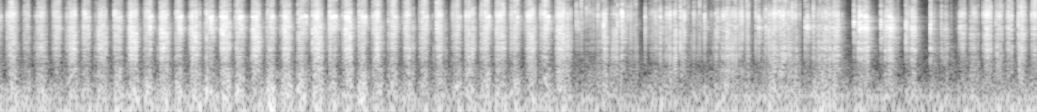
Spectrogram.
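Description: Long nails scratch and tap a small, hollow, gold-tone textured metal lighter. The result is a fast, steady run of bright, dry scratching strokes with almost no low end. Midway the strokes blur into a denser, less even rasp before separating again.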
